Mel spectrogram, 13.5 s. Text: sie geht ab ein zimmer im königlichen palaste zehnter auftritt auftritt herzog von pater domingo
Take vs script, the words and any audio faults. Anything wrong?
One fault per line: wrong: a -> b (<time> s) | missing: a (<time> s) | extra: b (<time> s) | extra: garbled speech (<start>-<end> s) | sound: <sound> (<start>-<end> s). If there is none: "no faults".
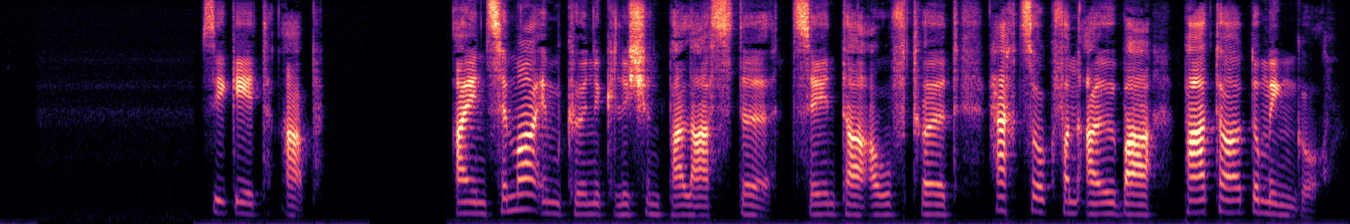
missing: auftritt (9.6 s)
extra: alba (10.8 s)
